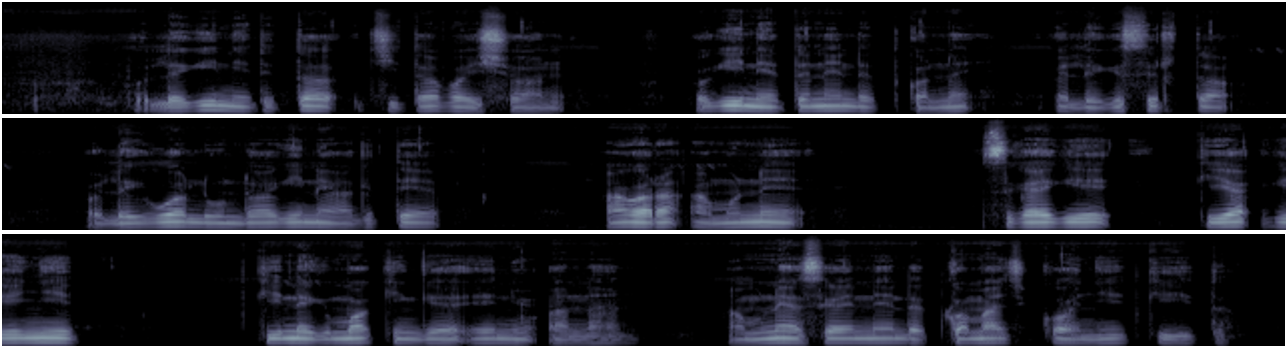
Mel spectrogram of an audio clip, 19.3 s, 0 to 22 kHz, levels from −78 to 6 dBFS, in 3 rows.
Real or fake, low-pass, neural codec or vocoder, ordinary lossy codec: real; none; none; none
